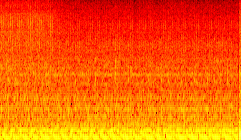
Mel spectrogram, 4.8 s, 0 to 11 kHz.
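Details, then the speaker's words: 1966 Dodge Dart V8 after a new camshaft and a refitted harmonic damper, possibly still cold: smooth, deep, steady but slow heavy idle with no misses, needing a foot on the gas; idle speed set too low. "sounds good but the idle's too low I've got to keep my foot on the gas if I do this it might be just cuz it's cold but I can feel it's like idling too slow"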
